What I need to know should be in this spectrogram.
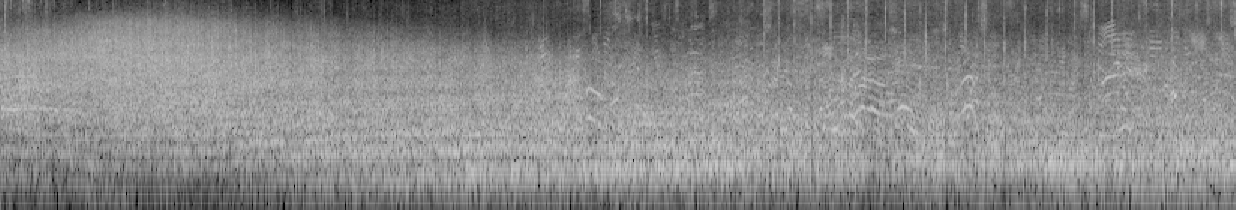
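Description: Jet aircraft roar loudly overhead.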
